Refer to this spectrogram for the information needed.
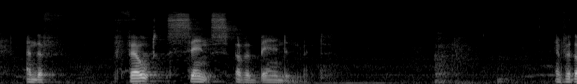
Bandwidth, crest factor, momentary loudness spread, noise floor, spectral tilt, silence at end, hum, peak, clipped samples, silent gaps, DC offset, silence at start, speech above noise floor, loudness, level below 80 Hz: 13.5 kHz; 22 dB; 27 LU; -61 dBFS; -5 dB/octave; 0 s; none; -12 dBFS; under 0.1%; none; under 0.1%; 0 s; 31 dB; -31 LUFS; -62 dBFS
